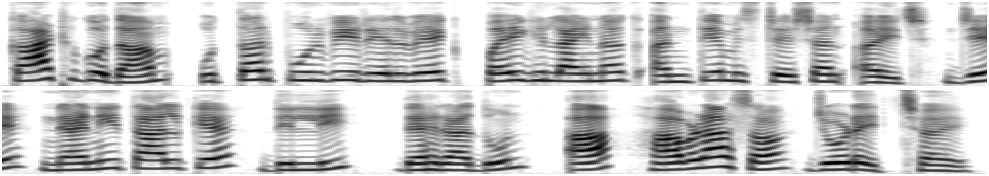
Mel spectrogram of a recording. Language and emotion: Maithili, neutral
